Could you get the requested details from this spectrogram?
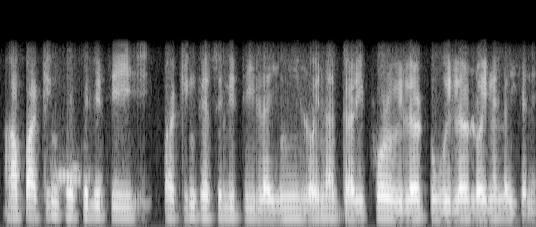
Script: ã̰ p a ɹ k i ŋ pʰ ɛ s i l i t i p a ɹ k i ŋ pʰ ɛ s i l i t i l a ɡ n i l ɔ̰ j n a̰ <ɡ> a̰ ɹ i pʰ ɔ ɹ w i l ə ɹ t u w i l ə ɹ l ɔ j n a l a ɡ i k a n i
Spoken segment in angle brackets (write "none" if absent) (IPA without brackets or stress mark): ɡ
